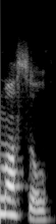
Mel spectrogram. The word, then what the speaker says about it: muscle: the g in ignorant in muscle s and c is s in muscular it is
